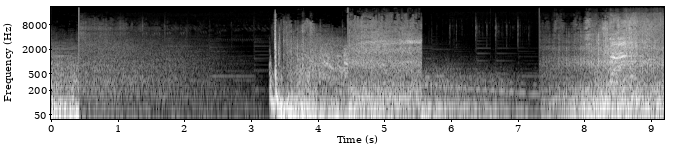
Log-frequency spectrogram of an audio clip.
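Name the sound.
missile explosion in a film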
